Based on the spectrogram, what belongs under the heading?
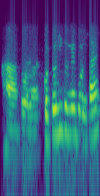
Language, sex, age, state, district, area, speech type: Marathi, male, 18-30, Maharashtra, Kolhapur, urban, conversation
